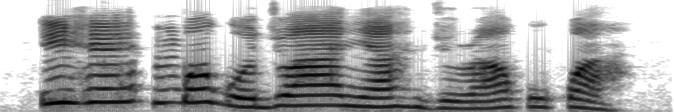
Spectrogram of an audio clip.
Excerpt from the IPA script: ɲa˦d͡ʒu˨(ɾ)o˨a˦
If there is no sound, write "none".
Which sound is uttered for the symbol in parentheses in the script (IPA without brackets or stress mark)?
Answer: ɾ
